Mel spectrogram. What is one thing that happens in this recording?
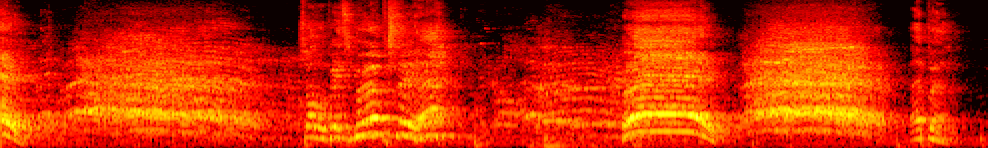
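A large crowd cheers and roars in a big hall.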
